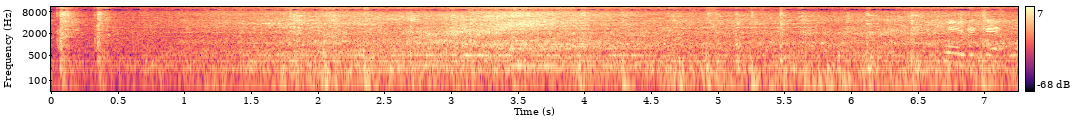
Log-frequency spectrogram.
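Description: A train rumbles past the Sleaford East level crossing, a loud close continuous roar with rhythmic wheel clatter on the rails throughout, with a voice faintly audible beneath it.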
